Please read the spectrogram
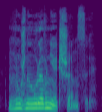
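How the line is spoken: Big man's hiss. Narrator (Russian): прошипел здоровяк

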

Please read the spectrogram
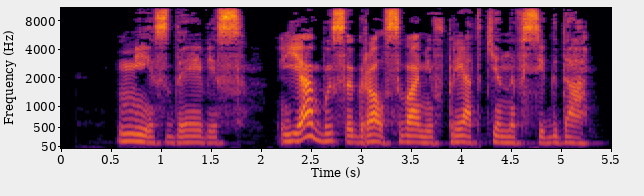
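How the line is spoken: Sighing doctor. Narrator (Russian): вздохнув, проговорил главный лекарь

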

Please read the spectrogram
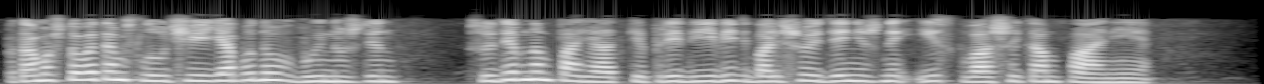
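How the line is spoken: Sharp reply. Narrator (Russian): резко ответил Роберт

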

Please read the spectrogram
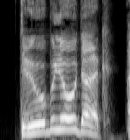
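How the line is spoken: Furious yelling. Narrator (Russian): орал мерсиец

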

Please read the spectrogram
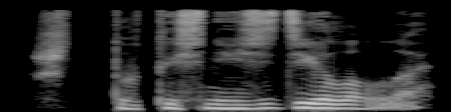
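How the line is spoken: Hoarse question. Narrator (Russian): осипшим голосом спрашиваю

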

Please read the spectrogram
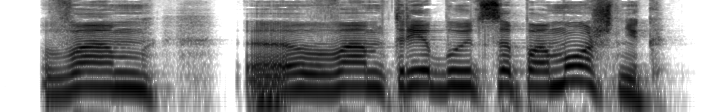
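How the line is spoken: Mumbled. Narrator (Russian): промямлил я

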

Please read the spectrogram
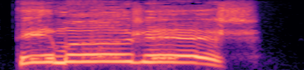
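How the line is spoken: Yelling. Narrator (Russian): вопил он

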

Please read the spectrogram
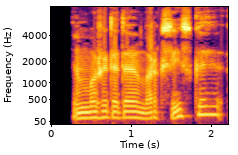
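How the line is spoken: Timid suggestion. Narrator (Russian): робко предположил я

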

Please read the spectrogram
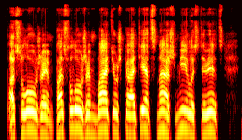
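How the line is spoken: Frenzied crowd shouting. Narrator (Russian): неистово закричала огромная толпа крестьян, казаков, солдат

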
